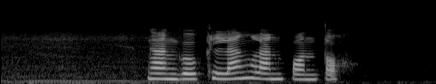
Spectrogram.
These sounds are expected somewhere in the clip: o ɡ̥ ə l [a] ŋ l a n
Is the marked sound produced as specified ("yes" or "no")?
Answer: yes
